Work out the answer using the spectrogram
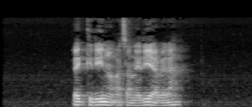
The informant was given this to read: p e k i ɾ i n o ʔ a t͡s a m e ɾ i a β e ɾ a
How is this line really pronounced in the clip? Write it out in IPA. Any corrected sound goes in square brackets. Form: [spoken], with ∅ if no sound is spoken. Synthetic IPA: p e k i ɾ i n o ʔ a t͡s a [n] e ɾ i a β e ɾ a

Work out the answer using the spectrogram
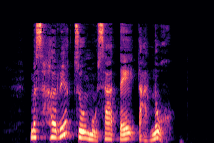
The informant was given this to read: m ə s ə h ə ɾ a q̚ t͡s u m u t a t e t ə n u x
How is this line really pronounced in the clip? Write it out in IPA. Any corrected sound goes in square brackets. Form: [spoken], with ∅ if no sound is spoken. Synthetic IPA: m ə s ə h ə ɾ [i] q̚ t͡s u m u [s] a t e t [a] n u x

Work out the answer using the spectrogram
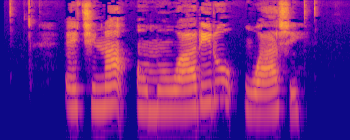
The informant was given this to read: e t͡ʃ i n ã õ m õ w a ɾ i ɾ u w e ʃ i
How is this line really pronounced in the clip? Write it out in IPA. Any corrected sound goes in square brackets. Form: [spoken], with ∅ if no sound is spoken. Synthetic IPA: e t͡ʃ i n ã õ m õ w a ɾ i ɾ u w [a] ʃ i

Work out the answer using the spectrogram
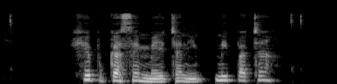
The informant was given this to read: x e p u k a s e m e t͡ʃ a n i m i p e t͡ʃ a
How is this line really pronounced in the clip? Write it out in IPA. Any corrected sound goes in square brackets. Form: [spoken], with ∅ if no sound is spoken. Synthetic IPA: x e p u k a s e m e t͡ʃ a n i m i p [a] t͡ʃ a

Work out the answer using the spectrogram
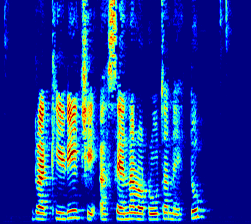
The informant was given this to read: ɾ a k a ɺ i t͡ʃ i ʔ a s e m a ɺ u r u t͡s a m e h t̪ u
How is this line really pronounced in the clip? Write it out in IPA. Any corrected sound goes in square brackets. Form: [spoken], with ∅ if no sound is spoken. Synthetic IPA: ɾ a k [i] ɺ i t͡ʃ i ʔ a s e [n] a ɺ [o] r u t͡s a [n] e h t̪ u

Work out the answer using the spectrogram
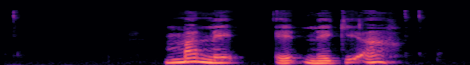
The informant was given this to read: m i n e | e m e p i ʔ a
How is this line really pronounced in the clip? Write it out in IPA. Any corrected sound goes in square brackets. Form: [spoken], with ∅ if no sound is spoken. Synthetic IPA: m [a] n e | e [n] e [k] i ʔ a

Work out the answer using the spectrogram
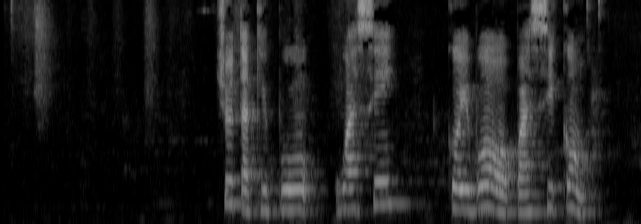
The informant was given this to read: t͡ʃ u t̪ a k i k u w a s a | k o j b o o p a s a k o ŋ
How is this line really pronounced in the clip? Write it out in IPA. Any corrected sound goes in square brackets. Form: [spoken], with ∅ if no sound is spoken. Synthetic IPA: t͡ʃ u t̪ a k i [p] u w a s [i] | k o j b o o p a s [i] k o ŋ

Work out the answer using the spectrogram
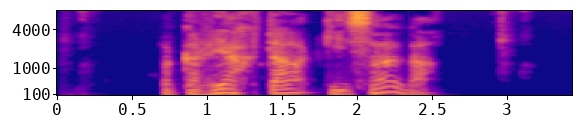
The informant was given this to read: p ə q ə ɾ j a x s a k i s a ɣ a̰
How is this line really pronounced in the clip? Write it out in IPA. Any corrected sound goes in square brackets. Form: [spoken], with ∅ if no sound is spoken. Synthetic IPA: p ə [k] ə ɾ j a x [t] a k i s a ɣ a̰

